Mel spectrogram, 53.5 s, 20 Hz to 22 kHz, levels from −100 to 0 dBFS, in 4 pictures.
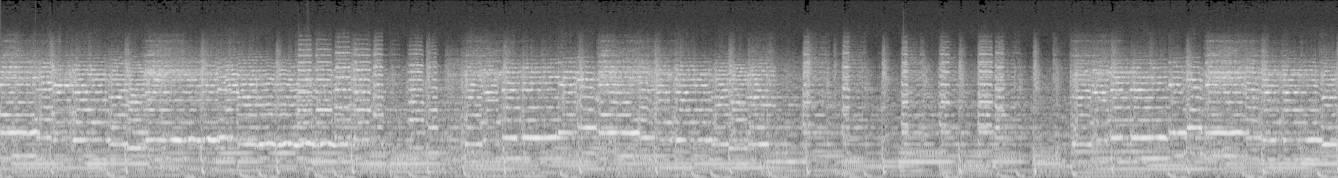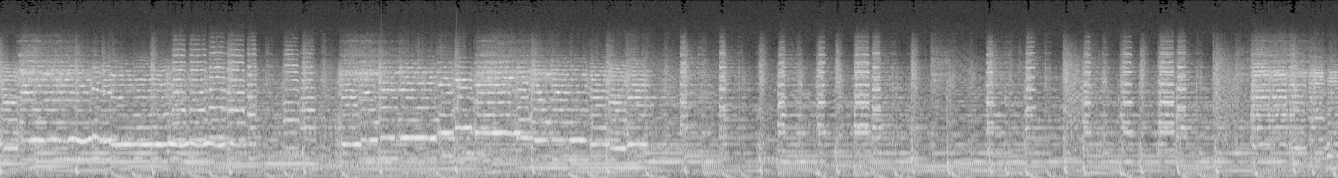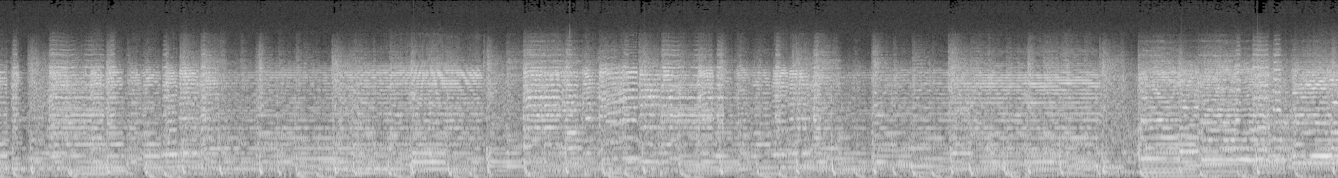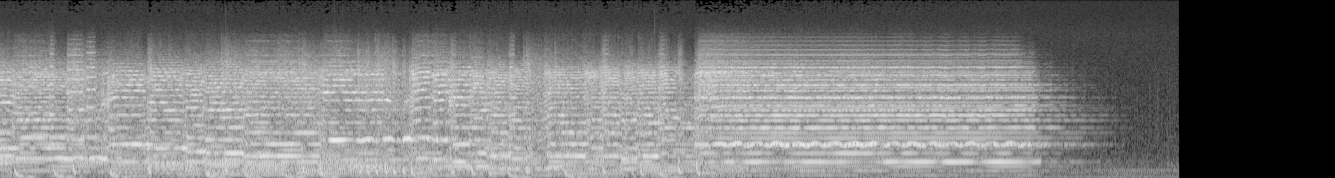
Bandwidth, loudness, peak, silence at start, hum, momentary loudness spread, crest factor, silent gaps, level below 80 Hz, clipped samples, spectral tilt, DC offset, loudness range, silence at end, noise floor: over 20 kHz; -11 LUFS; 0 dBFS; 0 s; none; 7 LU; 12 dB; none; -36 dBFS; under 0.1%; -3 dB/octave; under 0.1%; 5 LU; 2.6 s; under -90 dBFS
